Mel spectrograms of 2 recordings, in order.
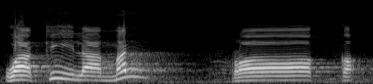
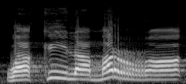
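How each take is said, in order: First: A brief silent stop comes after 'man'. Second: The words run together without any pause. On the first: The speaker calls it right. "Itu namanya saktah. Saktah itu diam sekejap" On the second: The speaker calls it wrong. "jangan ibu sambung"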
